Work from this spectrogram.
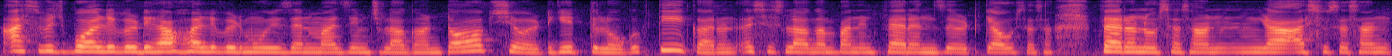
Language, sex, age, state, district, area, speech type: Kashmiri, female, 18-30, Jammu and Kashmir, Srinagar, urban, spontaneous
